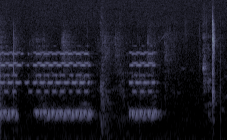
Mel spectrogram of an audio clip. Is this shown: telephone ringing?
yes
